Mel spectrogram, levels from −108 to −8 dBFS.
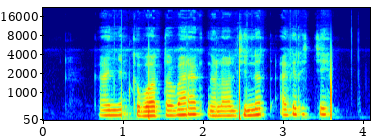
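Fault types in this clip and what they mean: CD skip: The player's laser lost its track and landed on a different turn of the disc's spiral, so playback resumes from another point rather than continuing where it left off. At 0.98 s the speech cuts out for roughly 10 ms, then carries on displaced by the jump, giving an abrupt discontinuity in the flow of the speech instead of a smooth join.
Loud pop: A single sharp transient sits on top of the speech at 1.32 s, 2.45 s and 3.59 s, each about 28 ms long, with the speech continuing underneath. The first peaks roughly 15 dB above the speech and the other two about 20 dB. The likely cause is a brief voltage pulse entering the signal chain, whose shape is then smeared slightly by the downstream circuitry into a short pop.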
